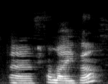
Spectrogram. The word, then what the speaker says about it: saliva: Also, we have in the mouth saliva. Saliva, we can divide it into 3 syllables. Okay, sa. Then we have l, I, li, salai, and then we have the va, saliva.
